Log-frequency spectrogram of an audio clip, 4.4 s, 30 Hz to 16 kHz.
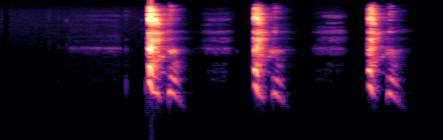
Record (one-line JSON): {"three_cough_length": "4.4 s", "three_cough_amplitude": 32684, "three_cough_signal_mean_std_ratio": 0.25, "survey_phase": "beta (2021-08-13 to 2022-03-07)", "age": "45-64", "gender": "Female", "wearing_mask": "No", "symptom_none": true, "smoker_status": "Never smoked", "respiratory_condition_asthma": false, "respiratory_condition_other": false, "recruitment_source": "REACT", "submission_delay": "0 days", "covid_test_result": "Negative", "covid_test_method": "RT-qPCR", "influenza_a_test_result": "Negative", "influenza_b_test_result": "Negative"}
